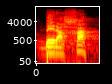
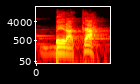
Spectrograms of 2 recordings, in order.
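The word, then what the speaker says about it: ברכה: Por ejemplo, la palabra bendición se dice en hebreo berajá. Berajá. Los judíos españoles o sefarditas lo pronuncian así, berajá. Los askenazí, judíos de Alemania, de Francia, de la Europa oriental, pronuncian es beracá. Beracá, ¿sí? Un poco más fuerte. En vez de decir berajá, dicen beracá o beraca.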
